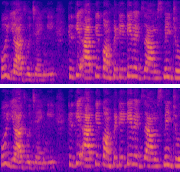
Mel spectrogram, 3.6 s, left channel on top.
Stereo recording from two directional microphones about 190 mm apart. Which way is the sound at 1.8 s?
20° left (ahead or behind).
